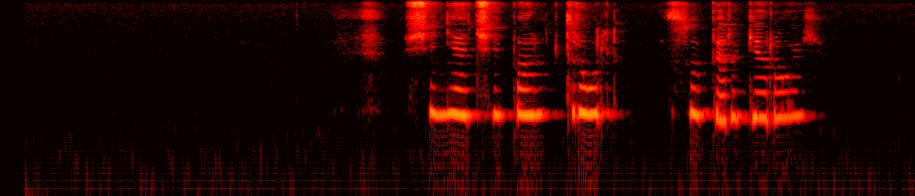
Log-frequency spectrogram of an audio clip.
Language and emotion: Russian, sad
